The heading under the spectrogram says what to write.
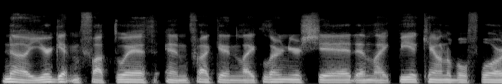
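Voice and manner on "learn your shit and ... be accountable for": ordinary talk, nothing marked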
